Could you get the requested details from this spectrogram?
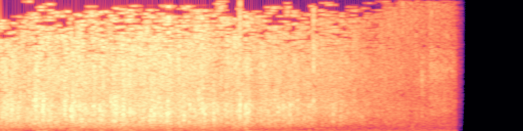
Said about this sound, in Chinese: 好，给台上几位掌声鼓励一下。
